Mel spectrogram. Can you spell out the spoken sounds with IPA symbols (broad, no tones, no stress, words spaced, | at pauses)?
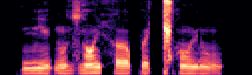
nʲẽɗũ zɔ̃i̯hʌː pɛǁʰõy̯ɾũ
